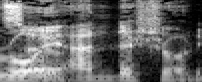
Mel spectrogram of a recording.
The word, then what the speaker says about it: Roy Andersson: Roy Andersson.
